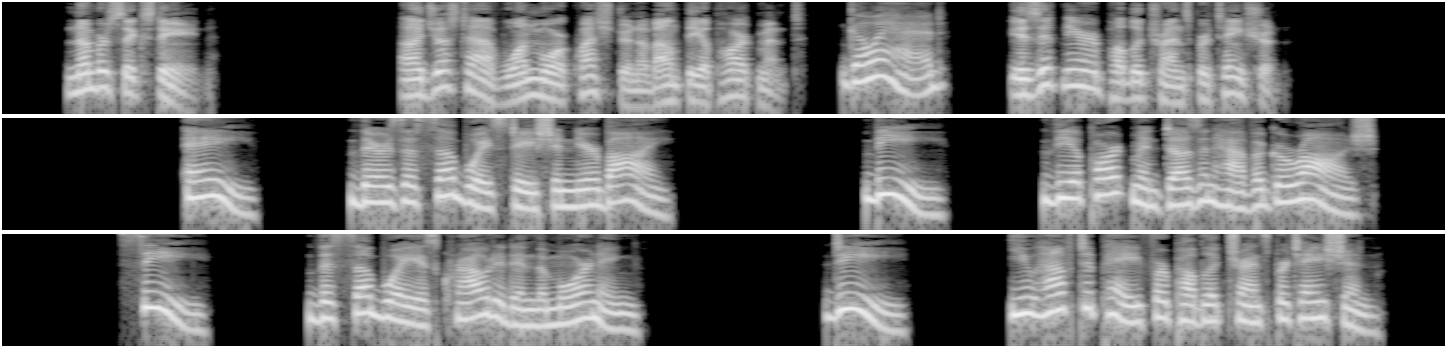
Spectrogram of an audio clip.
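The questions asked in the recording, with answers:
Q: Is it near public transportation?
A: A: There's a subway station nearby.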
